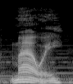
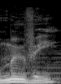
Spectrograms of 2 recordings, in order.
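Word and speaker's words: Mowi: biggest salmon farming corporation Maui or movie as is correctly pronounced is deeply personal.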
